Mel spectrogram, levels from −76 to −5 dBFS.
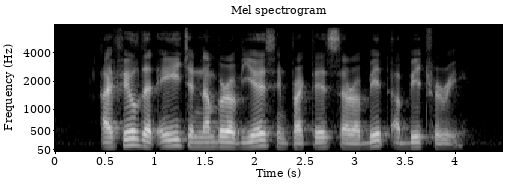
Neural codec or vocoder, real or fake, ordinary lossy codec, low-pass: none; real; none; 7.2 kHz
